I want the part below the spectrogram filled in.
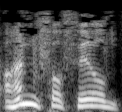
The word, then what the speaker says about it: Unfulfilled: The book is The Historic Unfilled I haven't said that right once. The Historic Unfulfilled Promise by Howard Zinn.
